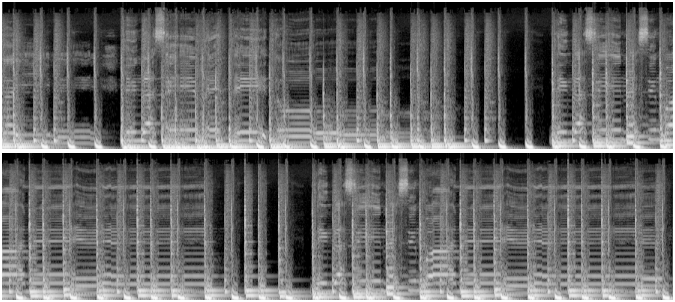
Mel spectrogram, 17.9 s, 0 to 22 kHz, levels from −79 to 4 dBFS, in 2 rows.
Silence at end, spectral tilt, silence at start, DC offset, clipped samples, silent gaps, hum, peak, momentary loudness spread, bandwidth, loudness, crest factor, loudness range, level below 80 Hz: 0 s; -5 dB/octave; 0 s; under 0.1%; 1%; none; none; 0 dBFS; 4 LU; 18.5 kHz; -8 LUFS; 6 dB; 1 LU; -8 dBFS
